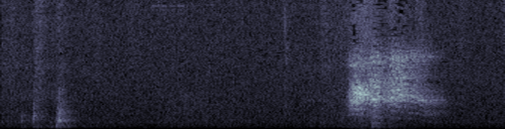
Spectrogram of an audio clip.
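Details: British Shorthair kittens at a cattery in Poland, a long-haired one and a lilac one, indoors; a faint soft sound early on, then one loud, breathy, high-pitched cry lasting about half a second, with quiet room background.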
